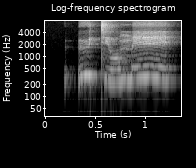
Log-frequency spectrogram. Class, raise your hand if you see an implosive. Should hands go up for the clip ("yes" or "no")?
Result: no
